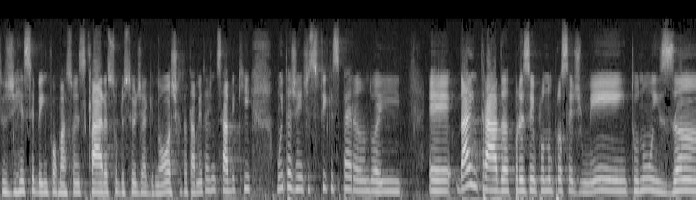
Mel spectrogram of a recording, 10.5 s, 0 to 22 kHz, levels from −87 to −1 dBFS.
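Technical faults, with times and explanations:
No technical faults can be heard, so there are no times or explanations to give.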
